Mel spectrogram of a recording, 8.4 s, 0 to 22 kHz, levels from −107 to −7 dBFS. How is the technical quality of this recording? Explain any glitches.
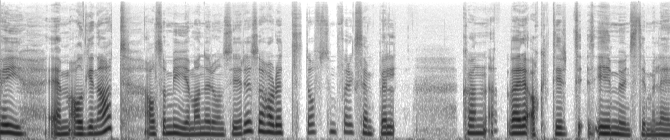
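The recording has one clear glitch. From 3.72 to 4.44 s a sudden gain jump drops the level by about 10 dB, likely a digital gain change applied instantly without a ramp. Speech and background noise fall together with no fade, which distinguishes it from a gradual fade or a noise gate, and both snap back at 4.44 s.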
